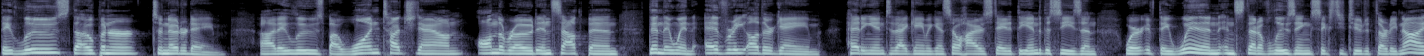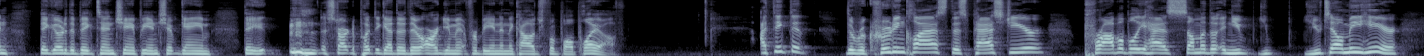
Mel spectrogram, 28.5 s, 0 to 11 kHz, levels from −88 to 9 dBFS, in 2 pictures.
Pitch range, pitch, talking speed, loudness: 165-195 Hz, 175 Hz, 190 wpm, -16 LUFS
